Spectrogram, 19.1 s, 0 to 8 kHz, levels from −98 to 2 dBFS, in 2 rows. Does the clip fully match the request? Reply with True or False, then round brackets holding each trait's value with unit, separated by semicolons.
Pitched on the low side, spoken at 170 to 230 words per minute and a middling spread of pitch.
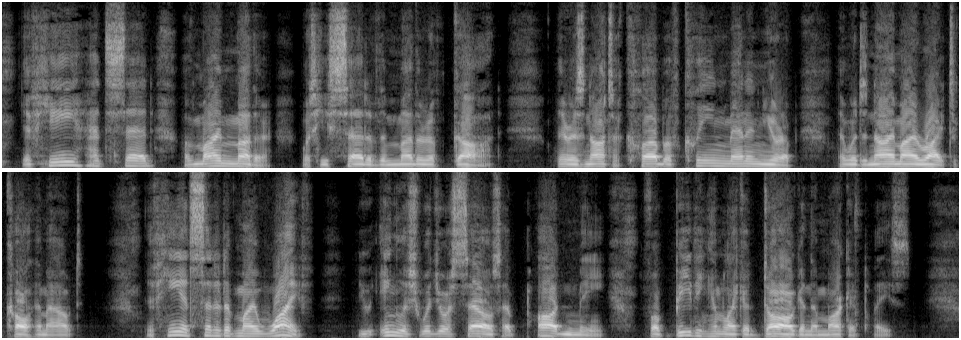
True (110 Hz; 185 wpm; 3.4 semitones)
